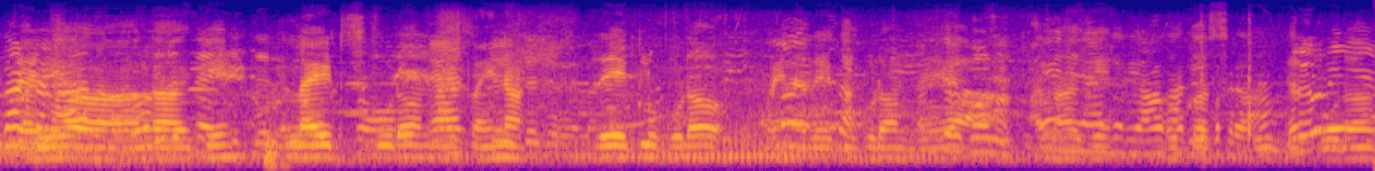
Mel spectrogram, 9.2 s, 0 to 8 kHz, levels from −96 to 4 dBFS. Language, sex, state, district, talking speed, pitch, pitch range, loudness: Telugu, male, Andhra Pradesh, Sri Satya Sai, 110 wpm, 160 Hz, 150-185 Hz, -18 LUFS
